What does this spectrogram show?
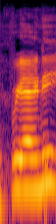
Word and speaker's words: Brioni: And the shirt, we discovered that's from Brioni or Brioni. Yes, Brioni. Yeah. We can pronounce that correctly now.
